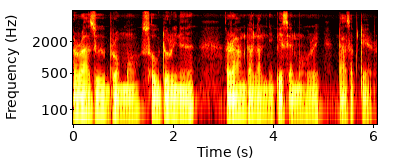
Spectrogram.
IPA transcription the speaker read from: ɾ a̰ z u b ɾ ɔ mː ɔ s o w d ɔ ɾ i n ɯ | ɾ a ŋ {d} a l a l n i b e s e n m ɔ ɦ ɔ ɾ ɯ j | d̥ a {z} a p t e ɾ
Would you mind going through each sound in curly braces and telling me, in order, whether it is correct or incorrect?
correct, correct

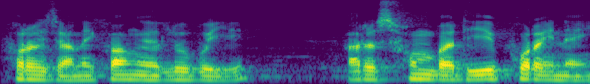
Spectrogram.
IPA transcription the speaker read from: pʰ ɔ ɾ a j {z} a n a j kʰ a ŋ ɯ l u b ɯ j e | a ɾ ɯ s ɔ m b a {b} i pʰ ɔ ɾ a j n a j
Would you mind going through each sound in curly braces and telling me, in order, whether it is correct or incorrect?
correct, incorrect: d

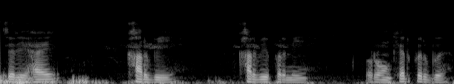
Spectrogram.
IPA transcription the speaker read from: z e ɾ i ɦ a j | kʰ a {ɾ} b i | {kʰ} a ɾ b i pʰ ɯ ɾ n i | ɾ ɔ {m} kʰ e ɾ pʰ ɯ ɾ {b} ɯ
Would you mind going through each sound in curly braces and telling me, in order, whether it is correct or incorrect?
correct, correct, incorrect: ŋ, correct

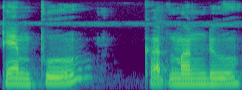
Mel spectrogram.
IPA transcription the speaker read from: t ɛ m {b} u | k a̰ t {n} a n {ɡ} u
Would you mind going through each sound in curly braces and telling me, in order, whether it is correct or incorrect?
incorrect: p, incorrect: m, incorrect: d

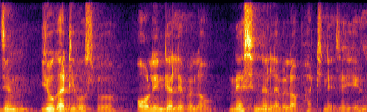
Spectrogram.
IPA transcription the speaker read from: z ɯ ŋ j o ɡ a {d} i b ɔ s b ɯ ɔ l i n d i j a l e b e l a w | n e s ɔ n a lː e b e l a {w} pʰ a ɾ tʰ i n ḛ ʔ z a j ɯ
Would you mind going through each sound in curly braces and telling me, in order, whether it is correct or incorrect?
correct, correct

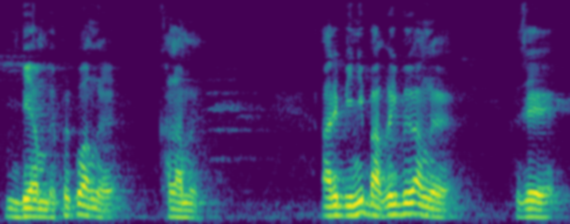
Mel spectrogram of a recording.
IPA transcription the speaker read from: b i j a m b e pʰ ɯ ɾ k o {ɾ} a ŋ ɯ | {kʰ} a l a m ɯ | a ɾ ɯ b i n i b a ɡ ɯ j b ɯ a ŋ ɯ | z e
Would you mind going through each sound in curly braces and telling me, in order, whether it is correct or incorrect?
incorrect: none, correct

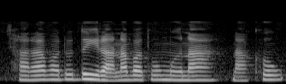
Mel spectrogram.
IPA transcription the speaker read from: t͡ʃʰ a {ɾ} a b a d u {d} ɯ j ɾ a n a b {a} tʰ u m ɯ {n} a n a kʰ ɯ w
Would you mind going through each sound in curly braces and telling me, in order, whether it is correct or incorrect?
correct, correct, correct, correct

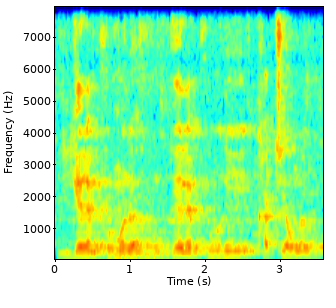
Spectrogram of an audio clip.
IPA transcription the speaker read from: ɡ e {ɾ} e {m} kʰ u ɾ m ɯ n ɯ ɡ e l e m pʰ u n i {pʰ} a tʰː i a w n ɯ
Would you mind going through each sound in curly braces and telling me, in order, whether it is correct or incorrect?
incorrect: l, correct, incorrect: kʰ

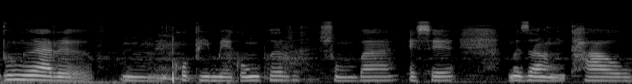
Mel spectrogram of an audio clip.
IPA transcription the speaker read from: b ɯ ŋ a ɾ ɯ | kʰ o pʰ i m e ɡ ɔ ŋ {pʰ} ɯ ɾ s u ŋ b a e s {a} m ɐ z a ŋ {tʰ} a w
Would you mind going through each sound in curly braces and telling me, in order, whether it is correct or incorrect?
correct, incorrect: e, correct

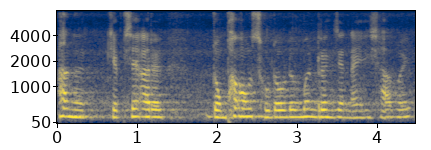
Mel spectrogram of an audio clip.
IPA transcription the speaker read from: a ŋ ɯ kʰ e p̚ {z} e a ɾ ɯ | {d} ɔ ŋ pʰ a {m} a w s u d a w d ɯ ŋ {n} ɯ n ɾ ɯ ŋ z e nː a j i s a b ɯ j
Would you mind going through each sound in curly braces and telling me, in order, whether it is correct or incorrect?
incorrect: s, correct, incorrect: ŋ, incorrect: m

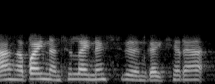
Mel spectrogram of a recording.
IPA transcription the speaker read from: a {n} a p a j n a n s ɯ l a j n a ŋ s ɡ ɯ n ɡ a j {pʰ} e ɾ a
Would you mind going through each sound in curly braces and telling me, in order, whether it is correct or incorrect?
incorrect: ŋ, incorrect: kʰ

